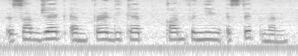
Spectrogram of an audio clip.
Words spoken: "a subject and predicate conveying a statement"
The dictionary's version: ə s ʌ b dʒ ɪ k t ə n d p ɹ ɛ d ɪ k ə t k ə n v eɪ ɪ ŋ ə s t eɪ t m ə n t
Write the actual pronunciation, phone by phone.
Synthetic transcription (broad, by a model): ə s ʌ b dʒ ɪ k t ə n p ɹ ɛ d ɪ k ə t k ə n f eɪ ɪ ŋ ə s t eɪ t m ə n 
